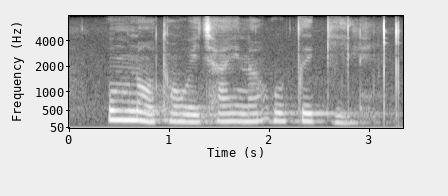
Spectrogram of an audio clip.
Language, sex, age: South Ndebele, female, 23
